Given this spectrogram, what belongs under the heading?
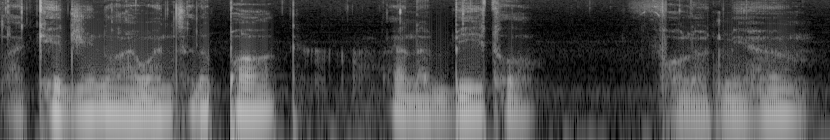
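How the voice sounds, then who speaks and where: Playing an easygoing fragrance salesman in an ASMR role-play, a man chats in a soft, breathy, casual way without any rush. His voice is low-pitched and his tone stays steady.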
